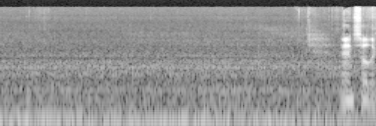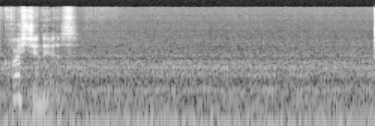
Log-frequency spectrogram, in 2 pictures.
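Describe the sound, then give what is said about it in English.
A steady low engine rumble of a car idling while stuck in traffic hums through the whole recording, with a man's voice speaking briefly over it near the middle. “um, sorry, I'm kind of stuck in traffic.”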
